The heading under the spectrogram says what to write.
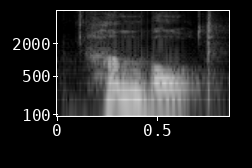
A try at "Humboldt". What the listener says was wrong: Pronounce that D. You got to pronounce that D.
